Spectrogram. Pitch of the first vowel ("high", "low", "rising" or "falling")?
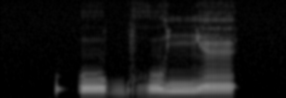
rising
